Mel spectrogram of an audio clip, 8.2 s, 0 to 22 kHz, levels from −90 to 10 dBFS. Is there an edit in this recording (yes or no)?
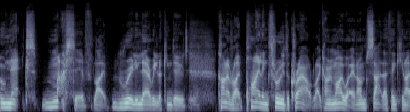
no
